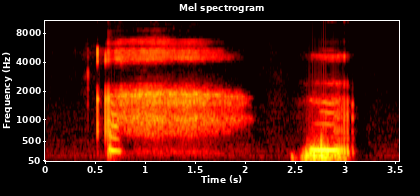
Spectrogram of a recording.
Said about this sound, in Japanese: あくびが止まらないですね。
